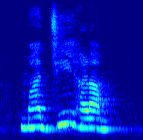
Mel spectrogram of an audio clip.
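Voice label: Santali, female, chief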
